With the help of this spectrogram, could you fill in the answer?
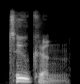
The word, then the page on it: toucan: British English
